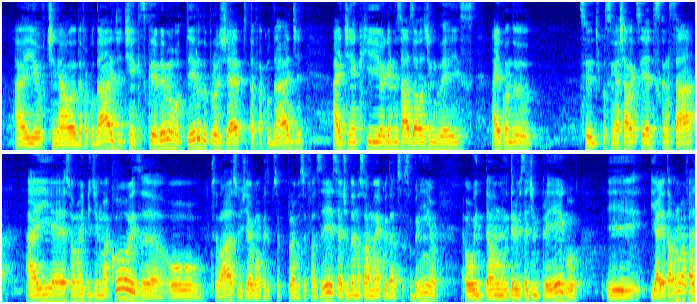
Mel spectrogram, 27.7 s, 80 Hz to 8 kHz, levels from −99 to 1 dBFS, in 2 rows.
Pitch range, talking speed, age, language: 115-135 Hz, 155 wpm, 10-29, Portuguese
